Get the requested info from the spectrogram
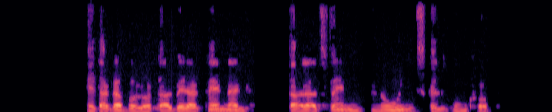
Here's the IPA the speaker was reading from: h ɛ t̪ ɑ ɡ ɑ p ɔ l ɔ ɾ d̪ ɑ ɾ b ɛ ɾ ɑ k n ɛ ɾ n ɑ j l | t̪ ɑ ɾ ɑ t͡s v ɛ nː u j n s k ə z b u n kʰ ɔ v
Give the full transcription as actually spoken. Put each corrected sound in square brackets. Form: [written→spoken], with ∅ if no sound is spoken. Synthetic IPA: h ɛ t̪ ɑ ɡ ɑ [p→b] ɔ l ɔ ɾ [d̪→t̪] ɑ ɾ b ɛ ɾ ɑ k n ɛ ɾ n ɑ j l | t̪ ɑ ɾ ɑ t͡s v ɛ nː u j n s k ə z b u [n→ŋ] kʰ ɔ v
